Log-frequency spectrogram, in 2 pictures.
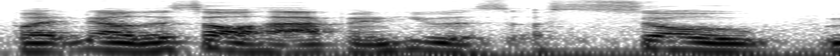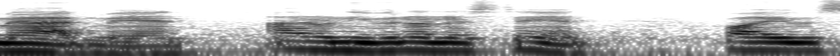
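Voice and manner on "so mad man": ordinary talk, nothing marked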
